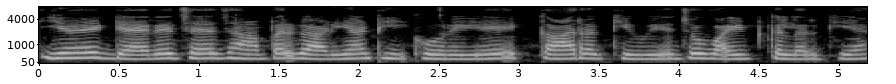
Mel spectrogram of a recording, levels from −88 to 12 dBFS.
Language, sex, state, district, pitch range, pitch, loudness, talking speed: Hindi, female, Bihar, Gopalganj, 230-255 Hz, 245 Hz, -22 LUFS, 245 wpm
